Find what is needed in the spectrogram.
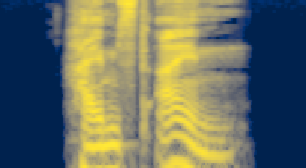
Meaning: inflection of einheimsen: 1. second-person singular/plural present 2. third-person singular present 3. plural imperative
- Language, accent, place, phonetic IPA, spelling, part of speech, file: German, Germany, Berlin, [ˌhaɪ̯mst ˈaɪ̯n], heimst ein, verb, De-heimst ein.ogg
